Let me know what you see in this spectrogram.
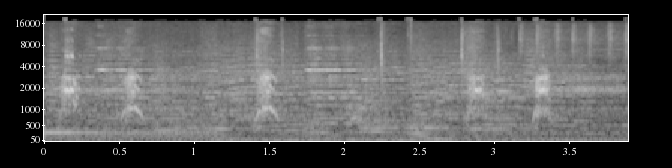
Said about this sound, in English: A small white pup presses a red button and is heard over a boat's loudspeakers.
